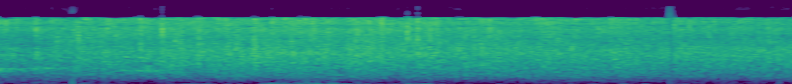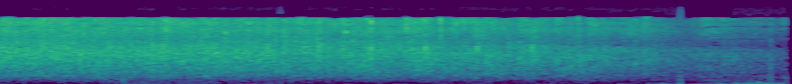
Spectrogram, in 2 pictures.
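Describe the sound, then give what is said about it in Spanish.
Steady, loud audience applause fills the whole stretch, a dense crackle of many hands clapping at once that holds its level and thins slightly near the end, with no voices over it. “Dale un fuerte aplauso.”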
